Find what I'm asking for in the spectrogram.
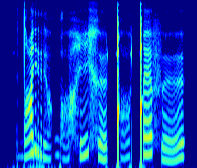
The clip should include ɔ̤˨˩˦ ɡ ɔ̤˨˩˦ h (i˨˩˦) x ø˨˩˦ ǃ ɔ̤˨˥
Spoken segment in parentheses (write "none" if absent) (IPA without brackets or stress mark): i˨˥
